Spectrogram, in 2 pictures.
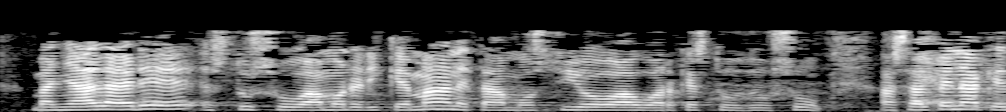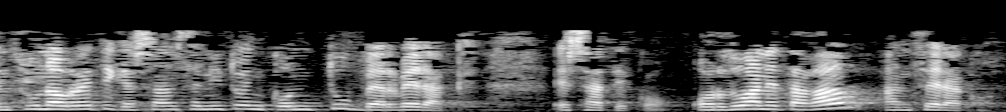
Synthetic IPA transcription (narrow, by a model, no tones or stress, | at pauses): baɲaːlae̞ɾe̞ːst̪usuamo̞ɾe̞ɾike̞mane̞t̪amo̞sio̞awawɾke̞st̪uðusuasalpe̞nake̞nt͡sunawre̞t̪ike̞sanse̞nit̪ue̞ŋko̞nt̪uβe̞ɾβe̞ɾak | e̞sat̪e̞ko̞̰o̞ɾðuane̞t̪aɣ̞awɾant͡se̞ɾako̞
